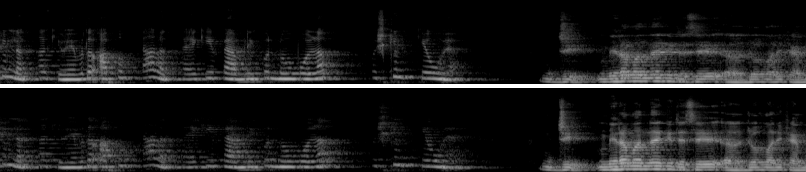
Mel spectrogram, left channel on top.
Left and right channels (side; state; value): both; normal; correlation 0.60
